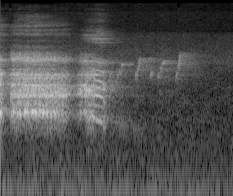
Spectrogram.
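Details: Red junglefowl crowing during decoy luring of wild birds, said to crow only twice: a brief, harsh, broken crow of about one second, followed by a few faint high chirps against a quiet background.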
